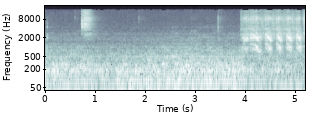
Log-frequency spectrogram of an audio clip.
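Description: Third-generation Honda Accord's engine being cranked by its remote starter, heard from inside another car. About four seconds in, the starter begins a rapid rhythmic chugging of roughly six beats a second: a cold crank in the snow.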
